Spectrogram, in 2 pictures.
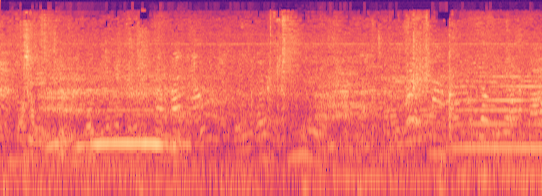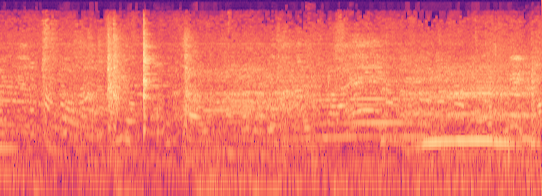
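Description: Cattle lowing with several drawn-out, deep moos, each holding a steady pitch before trailing off.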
